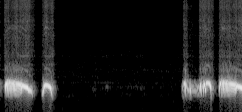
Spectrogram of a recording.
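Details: Spotted dove cooing, used as a lure to rouse decoy birds: a long descending coo and short arched note, a pause of over two seconds, then a new phrase of stuttered hoots leading into another drawn-out coo.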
